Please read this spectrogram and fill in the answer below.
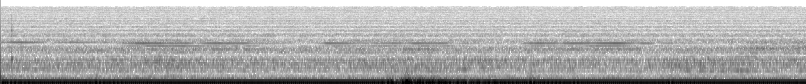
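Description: Steady low hum of the recording's background noise, with a soft low bump about two seconds in.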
